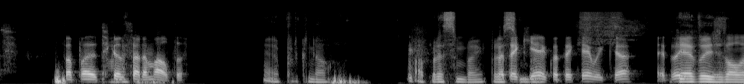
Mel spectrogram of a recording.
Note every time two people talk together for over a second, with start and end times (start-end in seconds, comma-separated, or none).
none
